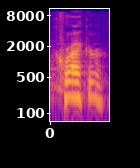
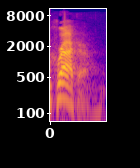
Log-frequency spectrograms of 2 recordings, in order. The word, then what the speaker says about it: Cracka: When you say Cracka, are you talking about white Cracka? – Yeah. Yeah. And you got to say it right. It's Cracka. Not Cracka. Cracker.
